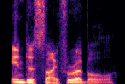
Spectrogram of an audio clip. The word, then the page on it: indecipherable: British English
